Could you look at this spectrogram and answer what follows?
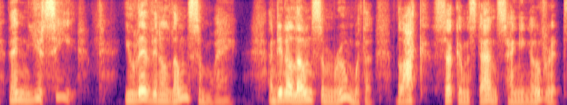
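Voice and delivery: a polite, fretful little tradesman; Snagsby voice. A narrator's reading. Snagsby sniffing the air to Weevil, mild and timid.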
